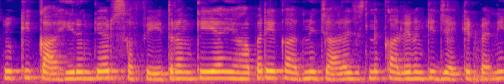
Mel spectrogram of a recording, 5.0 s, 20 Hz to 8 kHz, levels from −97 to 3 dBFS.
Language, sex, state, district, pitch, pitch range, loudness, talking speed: Hindi, female, Uttar Pradesh, Budaun, 230 Hz, 220-235 Hz, -17 LUFS, 275 wpm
